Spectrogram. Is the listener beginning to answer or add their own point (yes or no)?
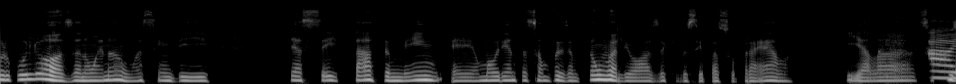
yes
